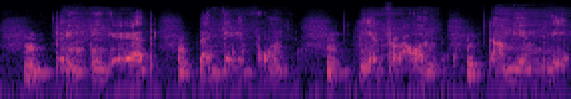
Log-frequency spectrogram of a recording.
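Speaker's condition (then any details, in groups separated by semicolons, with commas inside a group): Laryngectomy, esophageal speech; larynx removed by operation; natural voice lost, relearned speaking with logopedist from about four weeks post-op, esophageal air speech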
